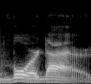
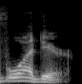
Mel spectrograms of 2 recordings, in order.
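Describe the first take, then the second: First: It is pronounced with an American-style sound. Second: It is pronounced with a French-style sound. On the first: "as you say" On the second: "means French"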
